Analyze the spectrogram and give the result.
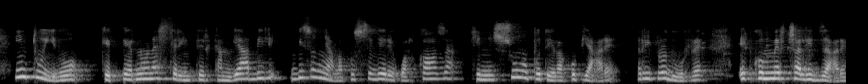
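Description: A woman speaks at a moderate pace in a high pitch with a dark, mellow tone and lively intonation. Her loudness stays very even, and audible room echo surrounds her voice. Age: 40s. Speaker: writer and editor. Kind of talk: lecture.

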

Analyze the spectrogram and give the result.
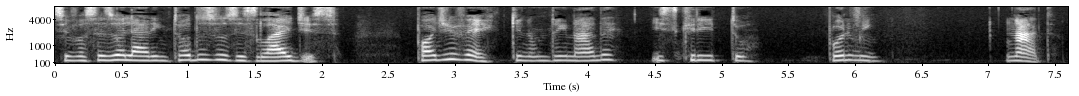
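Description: A woman talks very slowly, with long, frequent pauses and fairly even intonation at a fairly high pitch. The recording is very clean, with a silent background. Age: 20s. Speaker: nursing student. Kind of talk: personal podcast monologue.

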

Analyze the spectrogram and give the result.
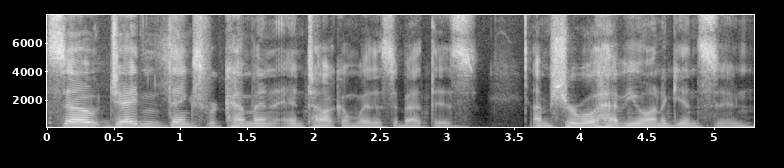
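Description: The voice has a dark, mellow tone and a Southern US accent. Its pitch swings very widely. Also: man, medium pitch for a man. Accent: Southern US drawl. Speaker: podcast host, father. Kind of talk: casual chat. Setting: home studio.

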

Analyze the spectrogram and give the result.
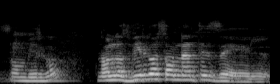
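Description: A man talks with lively intonation, and audible room echo surrounds his voice. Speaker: podcast host. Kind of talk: casual chat.

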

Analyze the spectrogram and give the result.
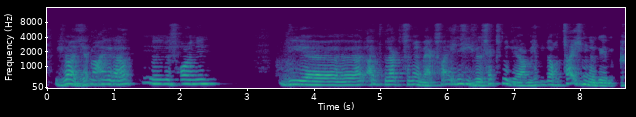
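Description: At a fairly quick pace, a man with a high pitch talks with ordinary pitch variation. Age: 50s. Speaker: day center client. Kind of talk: casual chat.

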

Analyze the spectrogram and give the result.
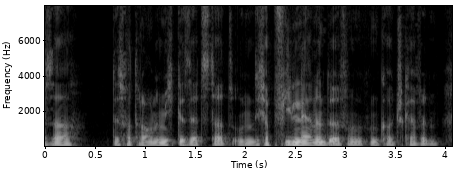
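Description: Music plays in the background as a man of medium pitch speaks in a dry, close sound with no echo. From Munich, Upper Bavaria. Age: 30s. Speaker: American football head coach. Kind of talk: casual interview chat.

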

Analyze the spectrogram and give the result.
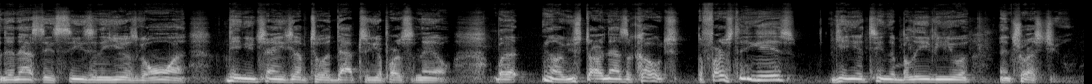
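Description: Against noticeable background noise, a man with an American accent speaks at a moderate pace in a medium pitch with ordinary pitch variation. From Cleveland, Ohio. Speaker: high school basketball coach. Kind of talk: casual chat.

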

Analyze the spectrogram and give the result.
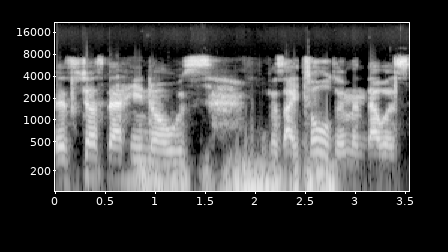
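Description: A man speaks with a Gulf Arabic accent. His pitch is medium, with ordinary variation. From Bahrain. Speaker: caller. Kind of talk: voicemail testimony.

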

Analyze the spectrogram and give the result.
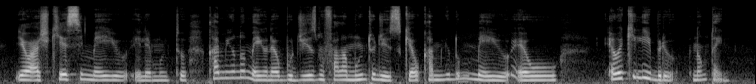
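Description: This woman's voice sits at medium pitch with a dark, mellow tone. She talks at a fairly quick pace with ordinary pitch variation. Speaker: rapper, battle MC. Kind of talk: casual chat. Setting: studio.

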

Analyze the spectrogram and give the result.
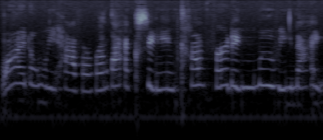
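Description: A put-on character voice comes through squeaky and at an extremely high pitch. It moves at a moderate pace over clear background noise.

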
